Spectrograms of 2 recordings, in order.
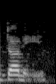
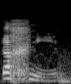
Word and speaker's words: D'ni: prison age by the Dunny. I don't know why Yeesh pronounces it Dunny. I used to pronounce it Dunny as well.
